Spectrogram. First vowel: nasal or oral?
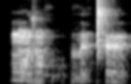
nasal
